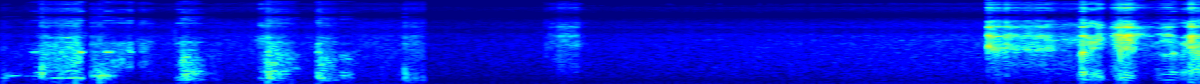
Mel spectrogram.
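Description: Indistinct voices over a telephone line, broken by about three seconds of near silence in the middle.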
